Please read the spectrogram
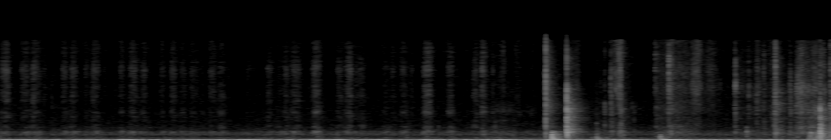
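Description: Paper handling: faint scratching and rubbing of sheets with two louder knocks past the middle, over a steady low hum.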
